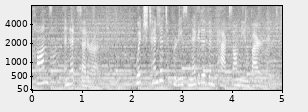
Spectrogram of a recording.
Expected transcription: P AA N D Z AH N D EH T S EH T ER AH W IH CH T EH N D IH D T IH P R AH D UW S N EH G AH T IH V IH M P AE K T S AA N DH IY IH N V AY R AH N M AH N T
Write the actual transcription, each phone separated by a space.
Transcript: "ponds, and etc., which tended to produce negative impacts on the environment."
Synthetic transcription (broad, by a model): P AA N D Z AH N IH T S EH T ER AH W IH CH T EH N D IH D T IH P R AH D UW S N EH G AH T IH V IH M P AE K T S N DH IY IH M V AY R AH N M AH N T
